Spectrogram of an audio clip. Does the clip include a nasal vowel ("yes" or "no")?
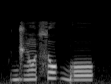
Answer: yes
